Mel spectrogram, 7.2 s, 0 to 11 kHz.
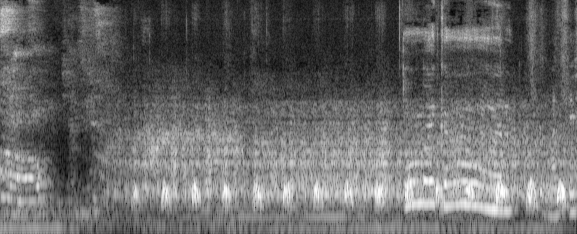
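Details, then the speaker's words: Fetal heartbeat on Doppler at 16 weeks' pregnancy, first prenatal visit: fast, regular whooshing at about 155–156 beats a minute, a normal rate. "I just finished hearing the baby's heartbeat that was so exciting I started crying"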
